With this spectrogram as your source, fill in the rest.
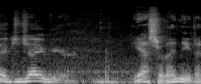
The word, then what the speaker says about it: Xavier: Makila Dunn, she signs with, do you pronounce it Xavier? Xavier.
